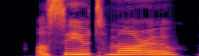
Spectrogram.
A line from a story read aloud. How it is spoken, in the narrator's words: Obi-Wan called out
